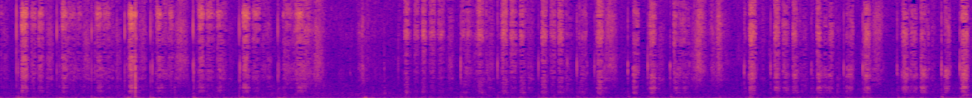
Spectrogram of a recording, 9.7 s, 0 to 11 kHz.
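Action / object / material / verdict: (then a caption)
scrape / graphite pencil on paper sheet over plastic clipboard / paper / none. A graphite pencil tip writes on a sheet of lined white paper clipped to a white plastic clipboard on a desk, with the other hand resting on the sheet. It makes a steady run of soft, dry scratching strokes in short bursts, with bright hiss on each stroke and a low, dull thud underneath. One slightly louder knock comes at about 3.7 seconds.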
